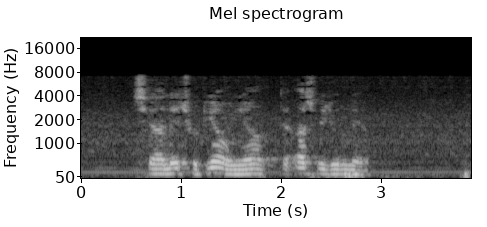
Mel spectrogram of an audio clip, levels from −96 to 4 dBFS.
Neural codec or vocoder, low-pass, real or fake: none; 7.2 kHz; real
